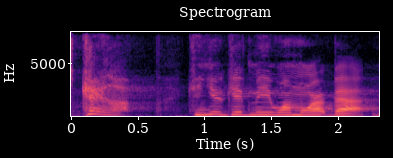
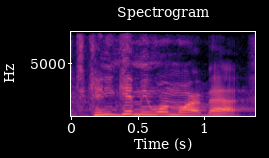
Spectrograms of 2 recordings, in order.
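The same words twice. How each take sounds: First: Mock-intense coach, pitched up. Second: Higher, pleading coach voice; intense coach. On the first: Little League coach begging the boy to bat, intense. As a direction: lean in hard like a pleading coach. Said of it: "Like, very intense". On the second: Retold or imitated. Coach repeating his plea, intense. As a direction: press him for one more try. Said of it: "But he's really".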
